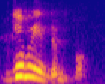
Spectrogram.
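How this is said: The tone is harsh, irritated and commanding. The speaker is giving an order. "slightly authoritative and probably even I have got irritated"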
